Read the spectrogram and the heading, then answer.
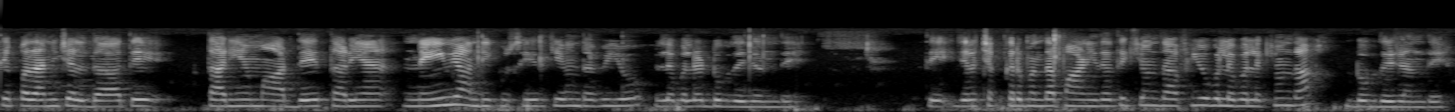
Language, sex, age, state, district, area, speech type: Dogri, female, 45-60, Jammu and Kashmir, Samba, rural, spontaneous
